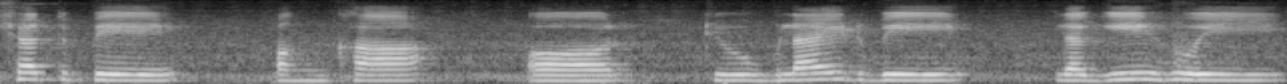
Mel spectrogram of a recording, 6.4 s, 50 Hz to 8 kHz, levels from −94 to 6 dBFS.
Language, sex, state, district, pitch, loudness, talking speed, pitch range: Hindi, female, Rajasthan, Jaipur, 200 Hz, -14 LUFS, 85 wpm, 195-220 Hz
